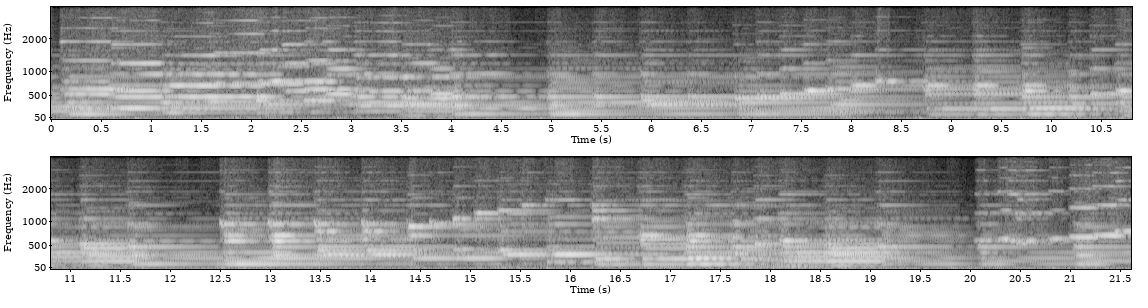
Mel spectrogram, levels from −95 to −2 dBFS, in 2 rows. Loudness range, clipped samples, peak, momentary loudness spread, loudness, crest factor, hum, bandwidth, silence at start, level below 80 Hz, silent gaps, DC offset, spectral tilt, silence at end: 4 LU; under 0.1%; -2 dBFS; 8 LU; -20 LUFS; 18 dB; none; 4 kHz; 0 s; -42 dBFS; none; 0.7%; -11.5 dB/octave; 0 s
